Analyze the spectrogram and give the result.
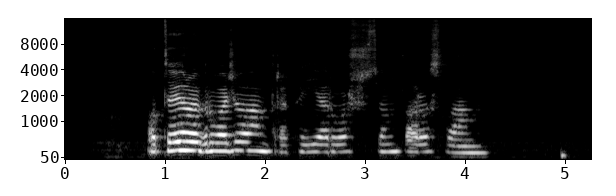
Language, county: Lithuanian, Marijampolė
